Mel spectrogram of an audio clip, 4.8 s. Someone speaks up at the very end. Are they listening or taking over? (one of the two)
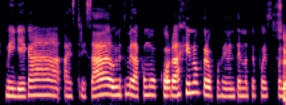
listening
